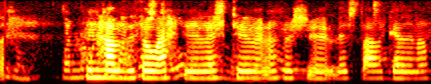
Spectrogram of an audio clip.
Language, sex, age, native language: Icelandic, female, 13, Icelandic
